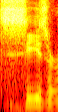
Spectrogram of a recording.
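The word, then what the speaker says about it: Szczur: It's Matt Caesar, I believe.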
